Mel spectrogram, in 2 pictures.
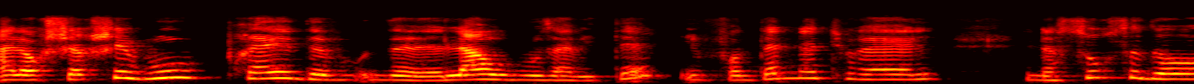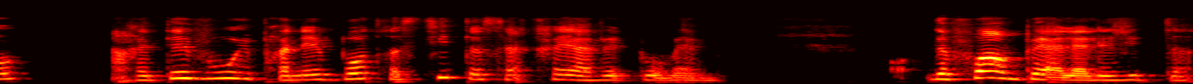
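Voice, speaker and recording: In a southern French accent, a woman speaks at a fairly slow pace and fairly high pitch against a quiet background. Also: ordinary pitch variation. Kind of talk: casual chat. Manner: halting.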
